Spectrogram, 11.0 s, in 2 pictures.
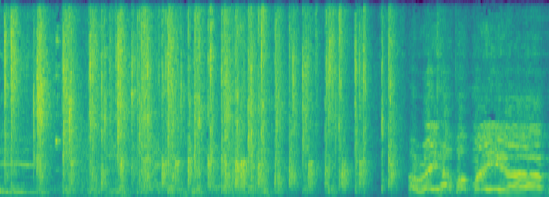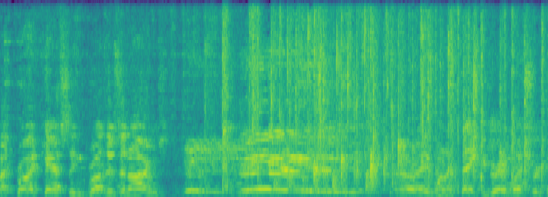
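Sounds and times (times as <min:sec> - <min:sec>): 
round of applause: 0:00.0 - 0:04.1, 0:07.5 - 0:10.9
speech: 0:04.1 - 0:10.9.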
